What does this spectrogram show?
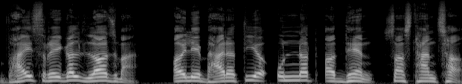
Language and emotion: Nepali, neutral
